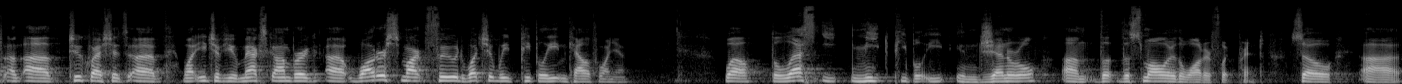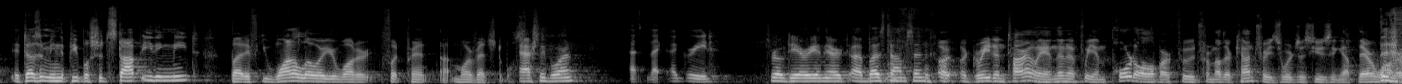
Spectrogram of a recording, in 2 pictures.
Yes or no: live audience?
yes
